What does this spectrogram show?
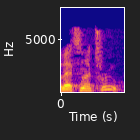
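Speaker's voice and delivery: usual speaking voice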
